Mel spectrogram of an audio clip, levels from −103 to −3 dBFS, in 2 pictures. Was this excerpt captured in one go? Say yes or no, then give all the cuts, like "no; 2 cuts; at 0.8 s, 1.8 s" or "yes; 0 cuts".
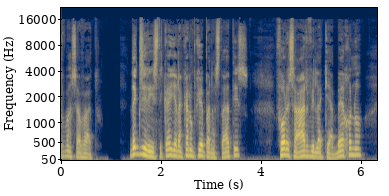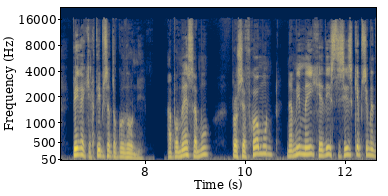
yes; 0 cuts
